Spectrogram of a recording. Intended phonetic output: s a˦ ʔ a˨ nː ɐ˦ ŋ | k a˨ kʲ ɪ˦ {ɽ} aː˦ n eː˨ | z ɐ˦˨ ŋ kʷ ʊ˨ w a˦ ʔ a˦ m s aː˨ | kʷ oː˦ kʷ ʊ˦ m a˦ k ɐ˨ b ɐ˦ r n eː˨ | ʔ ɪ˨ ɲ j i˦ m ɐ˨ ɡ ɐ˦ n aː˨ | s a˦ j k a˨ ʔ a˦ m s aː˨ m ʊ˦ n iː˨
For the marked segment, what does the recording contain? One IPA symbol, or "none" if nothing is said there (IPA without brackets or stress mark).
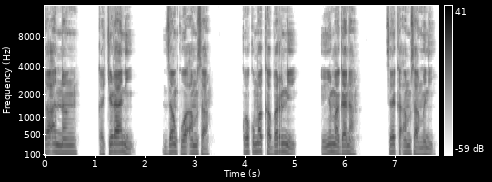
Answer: ɽ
